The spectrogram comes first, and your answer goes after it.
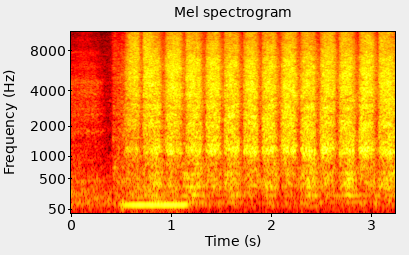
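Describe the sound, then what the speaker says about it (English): Hand sanding of filler on a bonded windscreen frame mold, a rapid series of about fourteen rhythmic back-and-forth rasping strokes, close and clear with no talk. "we're getting down to the final sand now"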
